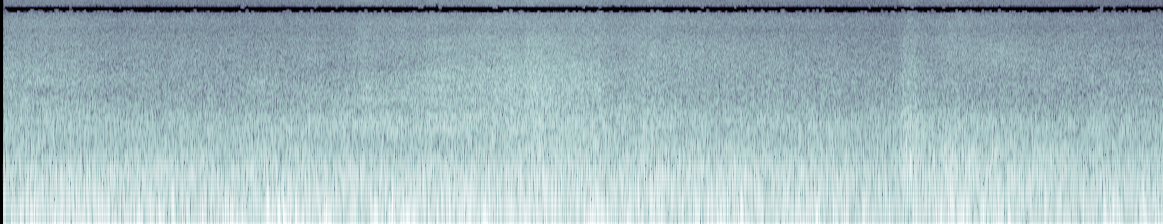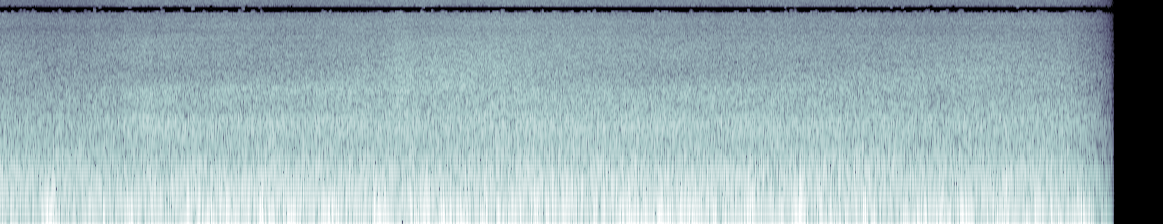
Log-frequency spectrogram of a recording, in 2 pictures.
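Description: A steady rushing noise with a heavy, uneven rumble at the low end.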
